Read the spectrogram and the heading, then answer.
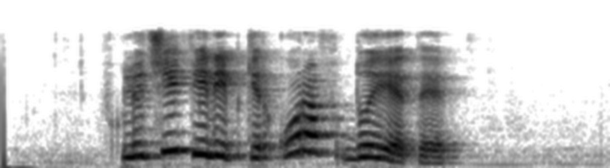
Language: Russian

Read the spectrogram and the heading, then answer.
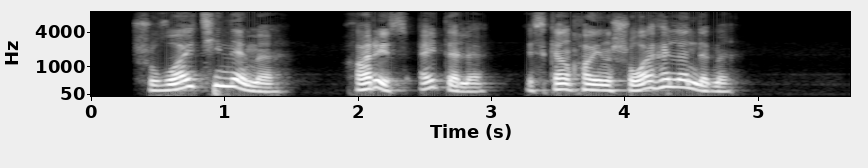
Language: Bashkir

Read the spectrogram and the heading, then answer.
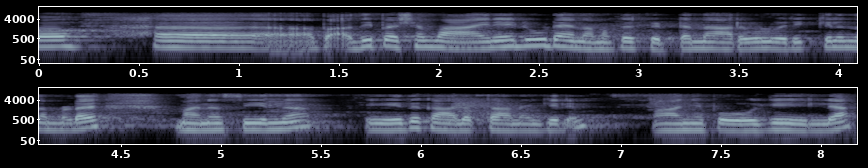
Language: Malayalam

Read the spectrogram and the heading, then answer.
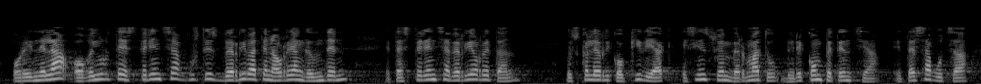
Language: Basque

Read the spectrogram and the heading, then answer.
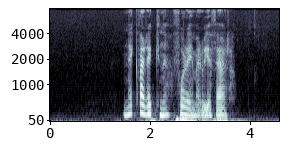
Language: Faroese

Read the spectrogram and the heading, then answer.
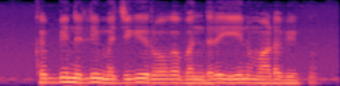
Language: Kannada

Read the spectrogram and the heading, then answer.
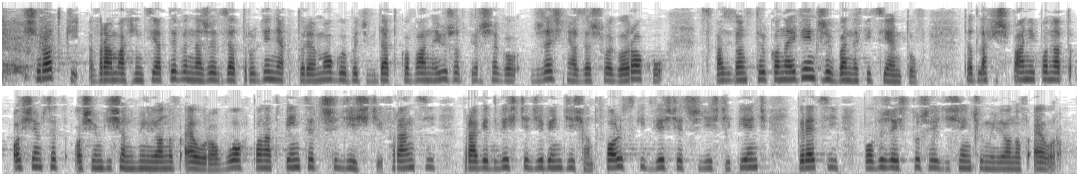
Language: Polish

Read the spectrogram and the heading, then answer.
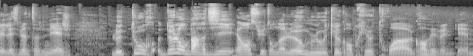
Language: French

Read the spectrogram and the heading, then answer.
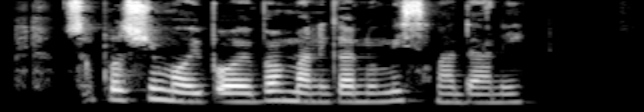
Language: Georgian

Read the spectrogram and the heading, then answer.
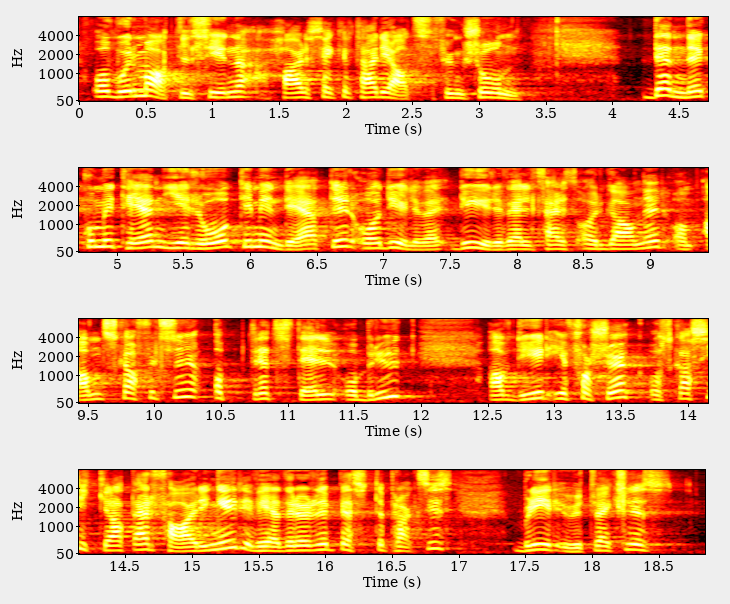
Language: Norwegian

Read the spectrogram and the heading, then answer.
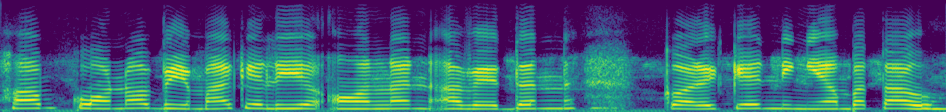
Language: Maithili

